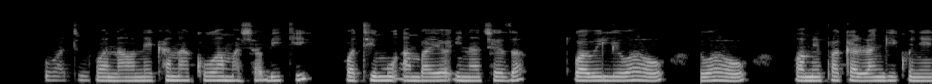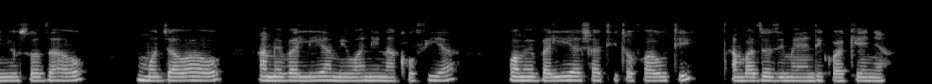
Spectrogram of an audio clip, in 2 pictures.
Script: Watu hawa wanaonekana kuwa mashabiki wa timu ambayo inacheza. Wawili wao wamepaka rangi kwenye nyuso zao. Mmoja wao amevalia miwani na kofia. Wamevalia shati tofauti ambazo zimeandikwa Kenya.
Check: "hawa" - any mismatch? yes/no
yes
